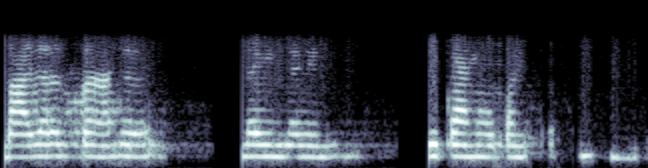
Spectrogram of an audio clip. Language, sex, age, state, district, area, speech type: Marathi, female, 18-30, Maharashtra, Ahmednagar, urban, conversation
